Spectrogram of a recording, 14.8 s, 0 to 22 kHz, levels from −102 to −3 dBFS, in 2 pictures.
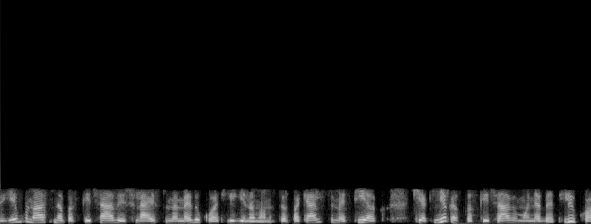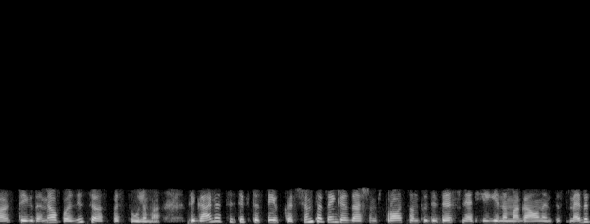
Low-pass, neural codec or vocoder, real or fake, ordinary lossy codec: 3.6 kHz; none; real; MP3, 32 kbps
